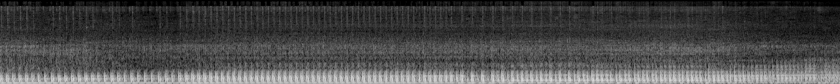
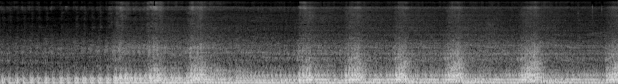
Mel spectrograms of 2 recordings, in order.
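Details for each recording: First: Kawasaki Ninja 250 carbureted twin before repair, complaining of hesitation, limping throttle and high fuel use, with the air filter open and the mic moved toward the airbox: an uneven, lumpy idle with a fast ticking pulse of three or four beats per second. Strong vacuum pulsation; carburetors likely out of sync. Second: Kawasaki Ninja 250 after carburetor repair: quick throttle blips rise cleanly and drop back to a steady idle with no stumble or hesitation. Acceleration is now smooth.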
